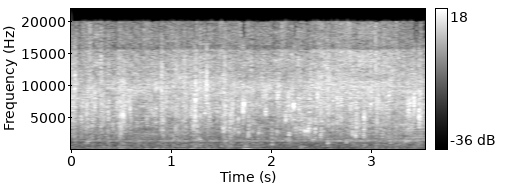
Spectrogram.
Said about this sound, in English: Wash it properly for 20 seconds under cold water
